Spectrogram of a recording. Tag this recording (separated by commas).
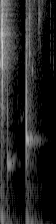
Liquid, Water, Drip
